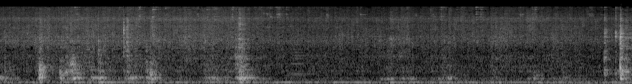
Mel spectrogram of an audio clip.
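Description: A cauliflower and prawn masala curry simmers and sizzles in a pan, with scattered stirring scrapes and a few sharp clinks over a low steady hiss, no talking.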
